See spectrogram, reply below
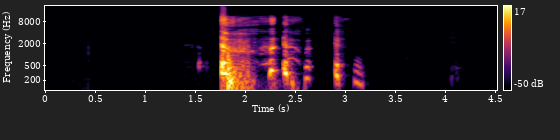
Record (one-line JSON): {"cough_length": "4.5 s", "cough_amplitude": 32768, "cough_signal_mean_std_ratio": 0.22, "survey_phase": "beta (2021-08-13 to 2022-03-07)", "age": "18-44", "gender": "Female", "wearing_mask": "No", "symptom_new_continuous_cough": true, "symptom_sore_throat": true, "symptom_fatigue": true, "symptom_fever_high_temperature": true, "smoker_status": "Never smoked", "respiratory_condition_asthma": false, "respiratory_condition_other": false, "recruitment_source": "Test and Trace", "submission_delay": "1 day", "covid_test_result": "Positive", "covid_test_method": "RT-qPCR", "covid_ct_value": 30.5, "covid_ct_gene": "ORF1ab gene"}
